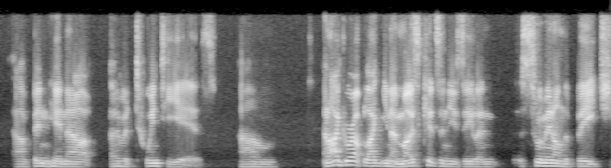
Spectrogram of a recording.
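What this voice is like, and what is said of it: New Zealand accent. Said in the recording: “You can tell from my accent, I'm originally from New Zealand.”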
